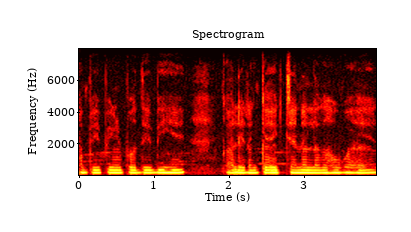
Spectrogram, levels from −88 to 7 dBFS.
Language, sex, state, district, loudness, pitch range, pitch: Hindi, female, Uttar Pradesh, Lalitpur, -12 LUFS, 160-165 Hz, 165 Hz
